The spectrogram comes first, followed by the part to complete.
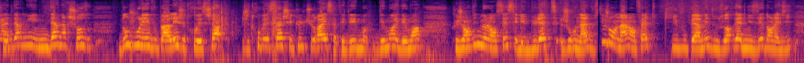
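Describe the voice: Fast and fairly high-pitched, a woman talks with a fairly bright tone and ordinary pitch variation.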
